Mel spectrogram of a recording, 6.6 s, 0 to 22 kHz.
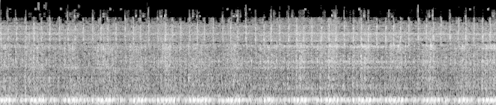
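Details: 1997 Toyota Corolla with hard starting: just started cold, idling low and a bit lumpy with a slow, uneven pulse. Idle speed sits too low, cause unknown.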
